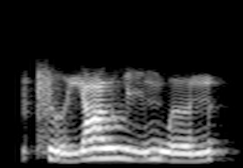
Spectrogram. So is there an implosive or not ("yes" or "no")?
no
